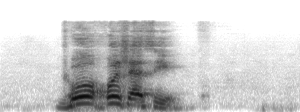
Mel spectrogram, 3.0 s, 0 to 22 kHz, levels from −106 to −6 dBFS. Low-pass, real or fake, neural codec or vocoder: 10.8 kHz; fake; codec, 44.1 kHz, 2.6 kbps, DAC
